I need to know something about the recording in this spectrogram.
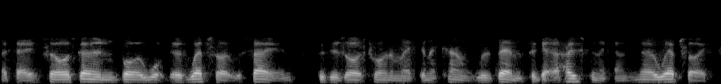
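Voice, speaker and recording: A man's voice: lowish voice, steady tone, a little fast, few pauses, no echo. A man making an argumentative complaint over the phone, insistent, blunt and repetitive. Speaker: caller disputing a tax account. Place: phone call, recorded. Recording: dry, dull lo-fi phone call recording.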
